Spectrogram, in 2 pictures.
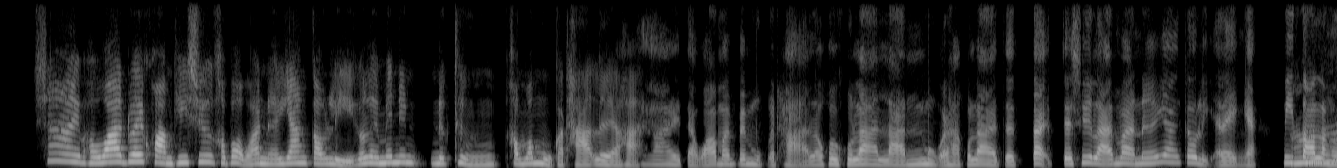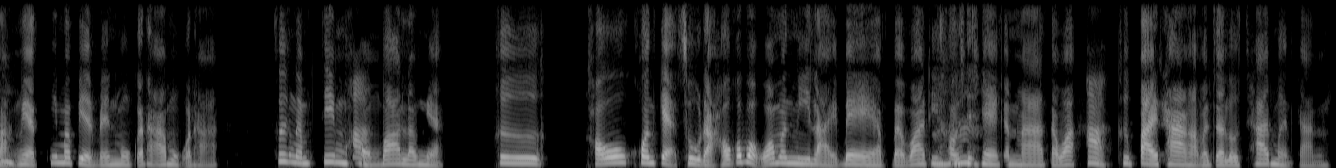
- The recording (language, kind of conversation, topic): Thai, podcast, อาหารบ้านเกิดที่คุณคิดถึงที่สุดคืออะไร?
- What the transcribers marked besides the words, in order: tapping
